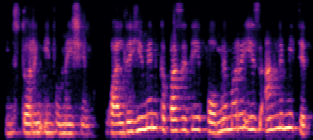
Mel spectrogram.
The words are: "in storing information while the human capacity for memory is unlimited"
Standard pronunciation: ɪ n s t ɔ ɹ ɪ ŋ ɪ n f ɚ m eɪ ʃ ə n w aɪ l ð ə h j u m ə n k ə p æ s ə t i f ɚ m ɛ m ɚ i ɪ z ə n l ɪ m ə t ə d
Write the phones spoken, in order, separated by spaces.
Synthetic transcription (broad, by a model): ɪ n s t ɔ ɹ ɪ ŋ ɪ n f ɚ m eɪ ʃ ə n w aɪ l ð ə h j u m ə n k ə p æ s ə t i f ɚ m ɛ m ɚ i ɪ z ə n l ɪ m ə t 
